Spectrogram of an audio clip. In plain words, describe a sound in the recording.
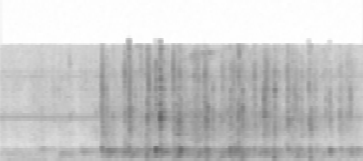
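A small audience claps.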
